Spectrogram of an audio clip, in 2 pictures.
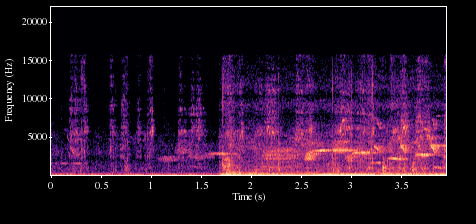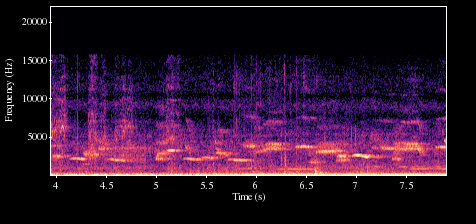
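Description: Several birds chirping with many short rising and falling calls, over a steady low rumble that starts suddenly about two seconds in.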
